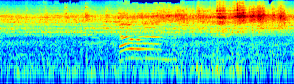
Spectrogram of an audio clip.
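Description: A train rolling along a railway spur in Central Ohio, a loud continuous rumble of wheels and cars close by, with a brief rising squeal or whistle tone in the middle.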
